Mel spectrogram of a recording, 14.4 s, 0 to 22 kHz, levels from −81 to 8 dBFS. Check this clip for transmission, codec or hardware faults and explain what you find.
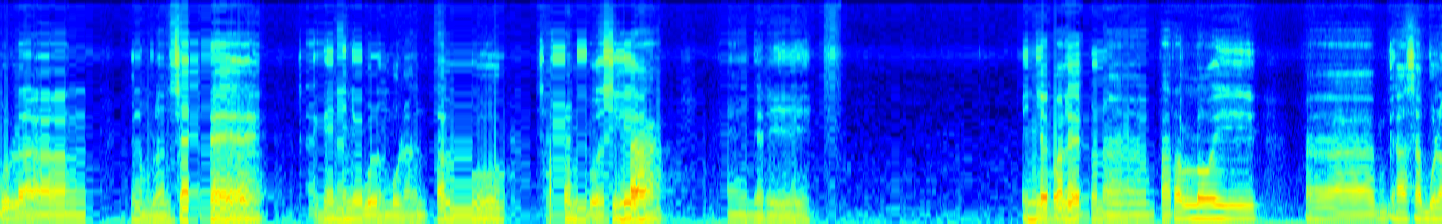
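Two faults are present.

Robotic sound from repeated short buffers, 0.01 to 11.54 s: a 10 ms block likely loops while roughly two-thirds of the incoming audio is skipped, producing a rigid metallic 100 Hz buzz.

Generation loss, throughout: about ten lossy WMA re-encodes, likely near 128 kbit/s, accumulate smearing, swirly hollowness and blurred attacks.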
